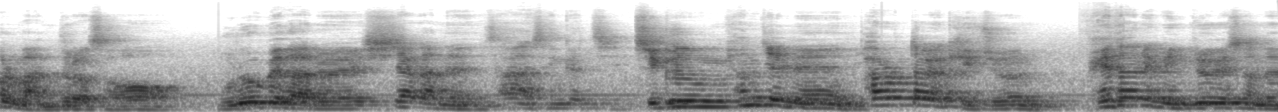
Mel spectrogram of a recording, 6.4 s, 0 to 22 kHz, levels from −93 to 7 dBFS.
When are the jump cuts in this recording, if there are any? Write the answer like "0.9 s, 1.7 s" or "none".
3.0 s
